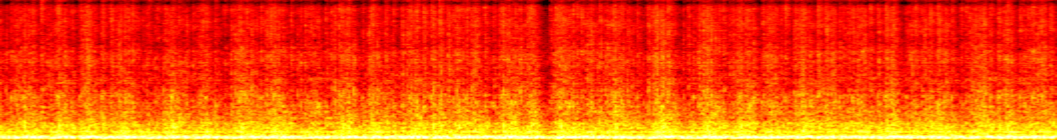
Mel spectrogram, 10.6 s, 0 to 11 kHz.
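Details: Chevrolet S-10 with LQ9 V8 swap, Holley Terminator X Max and Current Performance harness, just after first start with no transmission fitted: deep, even V8 burble at steady idle, no knocks, ticks or stumbles; normal healthy idle.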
